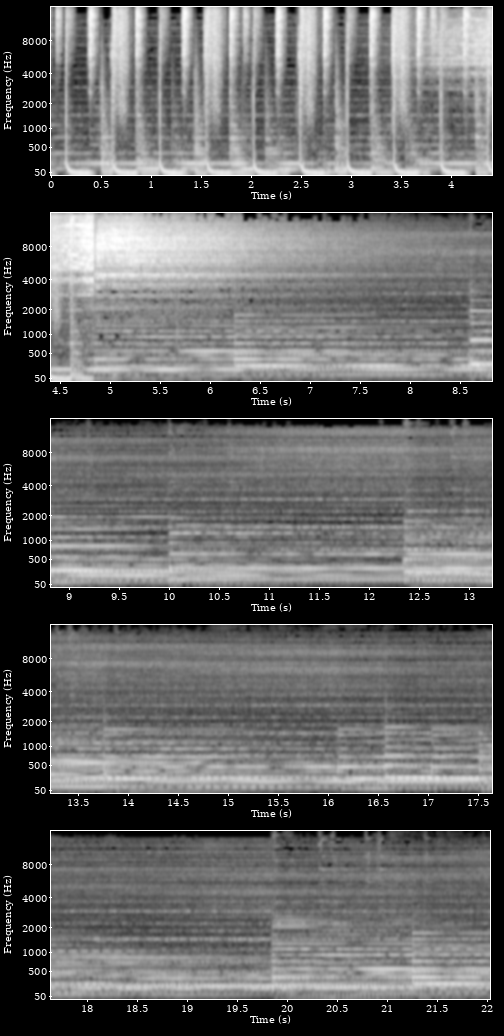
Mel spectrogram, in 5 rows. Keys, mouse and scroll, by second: 5.3-7.9 drag, 8.9-9.8 drag, 10.0-12.6 drag, 13.8-18.6 drag.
